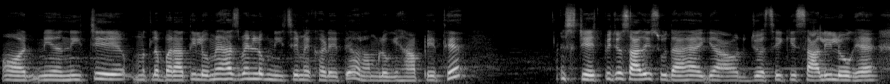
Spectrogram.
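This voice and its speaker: A young woman talks over her own wedding footage in a relaxed, chatty way. She laughs lightly as she walks through each custom, like she is telling a friend. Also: medium pitch, normal speed. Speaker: vlogger. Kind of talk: casual vlog voice-over.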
